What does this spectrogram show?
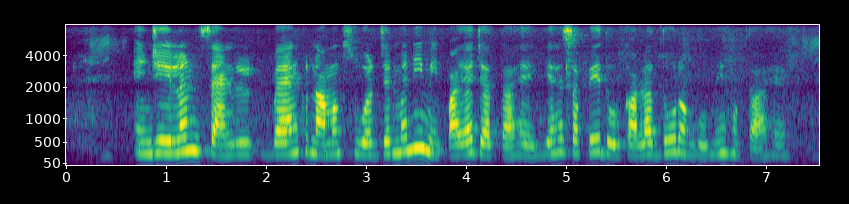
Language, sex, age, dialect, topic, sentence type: Hindi, female, 25-30, Hindustani Malvi Khadi Boli, agriculture, statement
